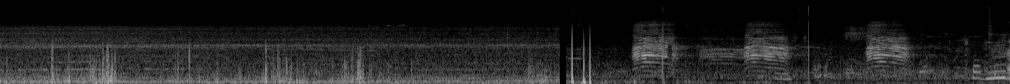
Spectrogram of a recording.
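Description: A motorcycle running at low speed, its engine and wind noise picked up by a camera on the bike, which cuts off suddenly a little over halfway through. Then a bird calls three times, each call a short run of pitched notes.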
